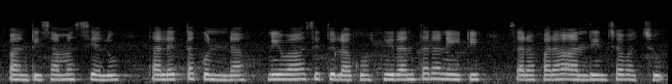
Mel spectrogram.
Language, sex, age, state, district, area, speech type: Telugu, female, 18-30, Telangana, Ranga Reddy, urban, spontaneous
